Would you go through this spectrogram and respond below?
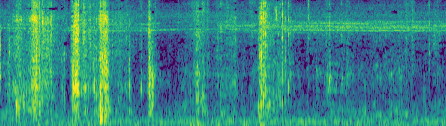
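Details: Cows and oxen tear and crunch grass in irregular bursts of dry, crisp ripping as they walk and graze.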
